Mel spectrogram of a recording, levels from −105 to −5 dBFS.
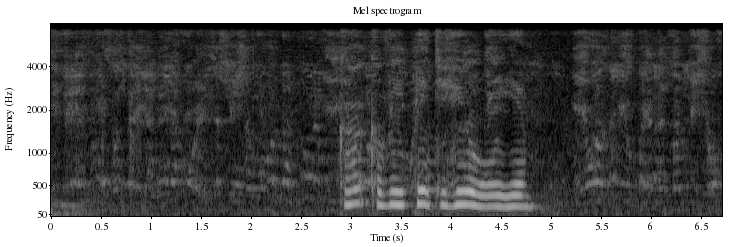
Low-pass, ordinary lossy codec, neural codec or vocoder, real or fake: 7.2 kHz; none; codec, 16 kHz, 8 kbps, FreqCodec, larger model; fake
